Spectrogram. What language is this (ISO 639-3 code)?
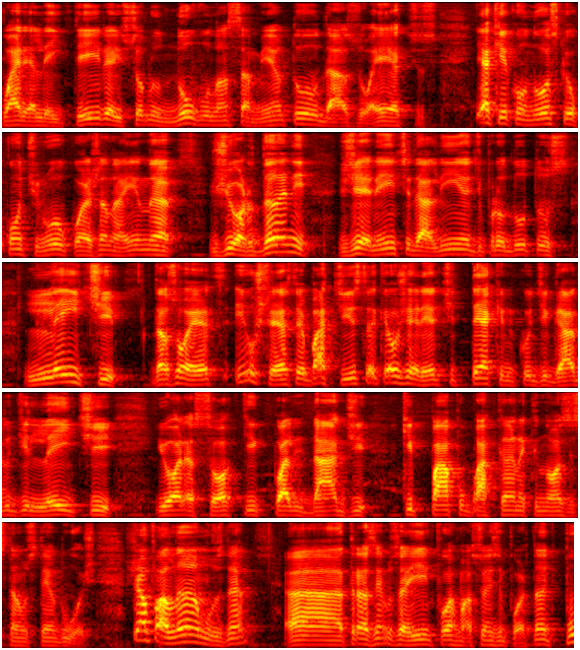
por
